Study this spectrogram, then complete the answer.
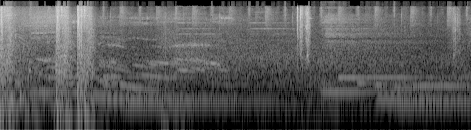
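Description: Rapid bursts of double Uzi fire in the video game TimeSplitters Rewind, short loud clusters of shots near the start and again around the middle, over a steady game-music bed with no talk.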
